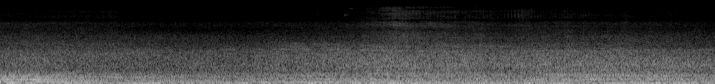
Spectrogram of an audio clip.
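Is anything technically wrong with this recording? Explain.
No, nothing technically wrong turns up here; these sounds come through without any faults to point to.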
